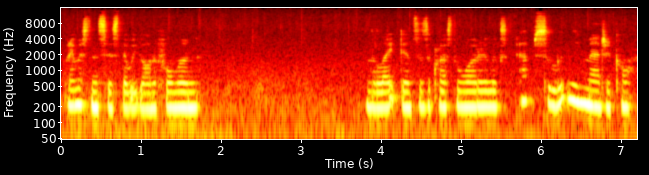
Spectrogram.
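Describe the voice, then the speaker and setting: A woman performs a seductive female crime boss in an intimate audio roleplay. Her voice is mid-pitched and mellow, with coy, teasing, self-assured phrasing. Some background noise sits under the recording. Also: flat delivery, lightly acted. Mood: coy flirtation. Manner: coy, teasing, drawn-out phrasing with breathy asides. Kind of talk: roleplay audio drama, addressed to listener.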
